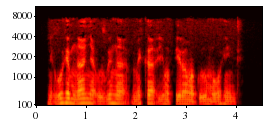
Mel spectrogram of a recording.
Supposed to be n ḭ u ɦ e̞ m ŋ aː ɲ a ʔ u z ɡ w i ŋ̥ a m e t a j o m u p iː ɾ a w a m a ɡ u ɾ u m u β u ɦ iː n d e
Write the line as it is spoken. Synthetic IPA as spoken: n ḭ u ɦ e̞ m ŋ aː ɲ a ʔ u z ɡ w i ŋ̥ a m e k a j u m u p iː ɾ a w a m a ɡ u ɾ u m u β u ɦ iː n d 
